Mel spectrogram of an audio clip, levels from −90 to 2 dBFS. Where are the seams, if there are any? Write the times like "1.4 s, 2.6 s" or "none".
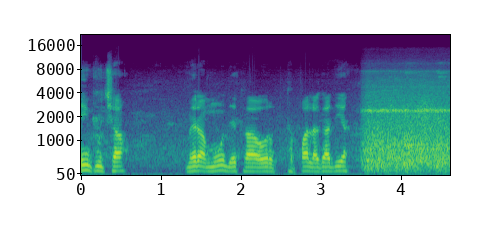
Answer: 3.5 s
